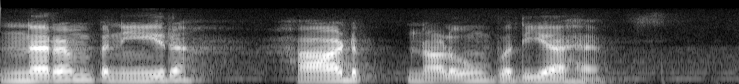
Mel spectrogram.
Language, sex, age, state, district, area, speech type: Punjabi, male, 18-30, Punjab, Patiala, rural, read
